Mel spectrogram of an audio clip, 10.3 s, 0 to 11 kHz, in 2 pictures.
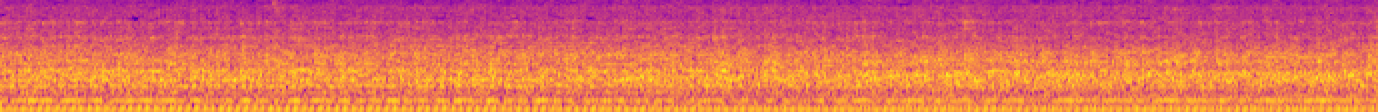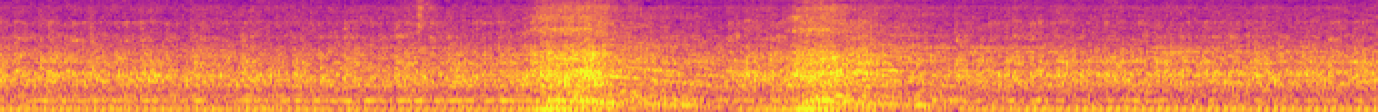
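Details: Changlin PY165H motor grader, rebuilt Cummins C-series-type diesel, still warming up, oil pressure 1.6 MPa: steady deep even idle with two brief throttle blips, no knocks or misses; healthy after rebuild.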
